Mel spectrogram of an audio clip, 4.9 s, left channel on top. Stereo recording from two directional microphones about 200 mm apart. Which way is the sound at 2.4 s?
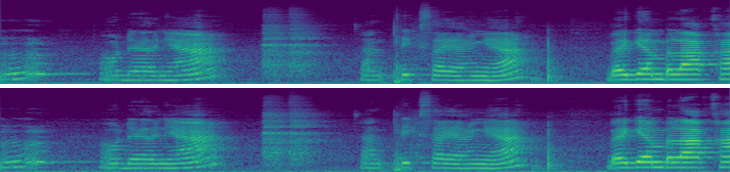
10° right (ahead or behind).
